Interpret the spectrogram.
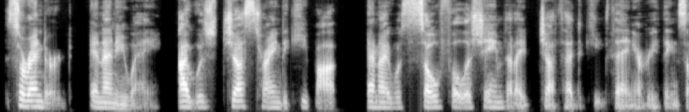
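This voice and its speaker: A woman with a lowish, gravelly voice speaks earnestly and openly in long flowing runs. She is a podcast guest telling her own story in a close, dry sound. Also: no room sound. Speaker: podcast guest, sober coach. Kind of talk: candid personal storytelling in a podcast conversation.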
